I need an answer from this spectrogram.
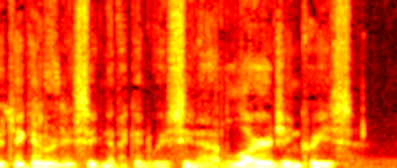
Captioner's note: speaking French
